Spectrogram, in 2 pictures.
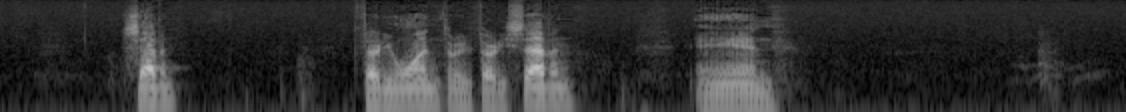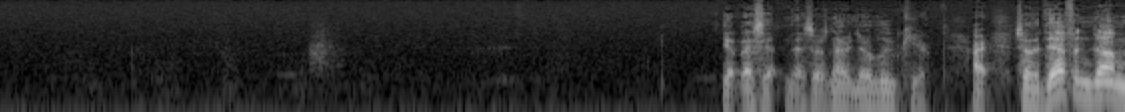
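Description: A man speaks calmly into a clip-on microphone, in short bursts with pauses.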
